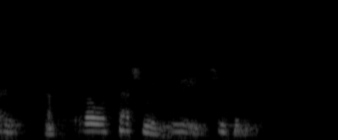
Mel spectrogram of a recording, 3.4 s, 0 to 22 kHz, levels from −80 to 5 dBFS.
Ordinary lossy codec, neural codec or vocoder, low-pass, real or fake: Opus, 16 kbps; codec, 16 kHz, 0.5 kbps, X-Codec, WavLM features, trained on Multilingual LibriSpeech; 3.6 kHz; fake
